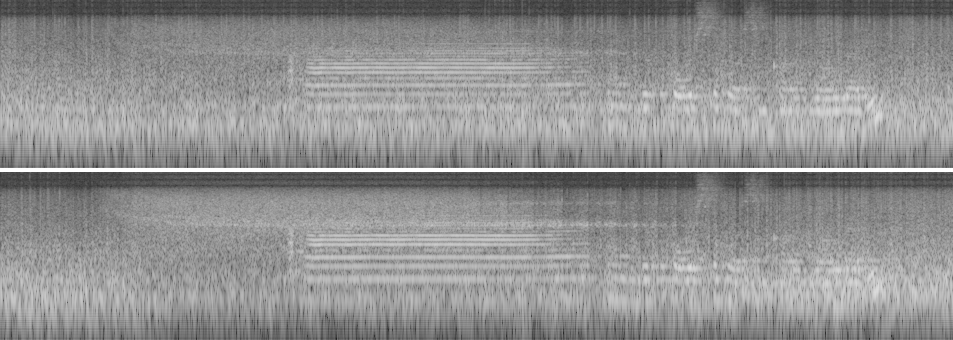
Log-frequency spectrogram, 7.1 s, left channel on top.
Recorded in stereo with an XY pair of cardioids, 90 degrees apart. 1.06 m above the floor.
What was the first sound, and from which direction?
A trumpet, 5° right.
